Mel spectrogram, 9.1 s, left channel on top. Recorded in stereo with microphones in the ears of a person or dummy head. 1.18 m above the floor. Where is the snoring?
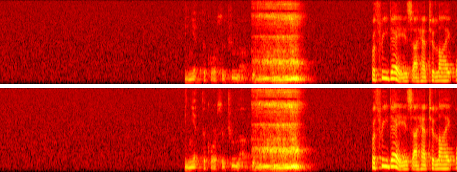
15° right (ahead or behind), 1.0 m.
